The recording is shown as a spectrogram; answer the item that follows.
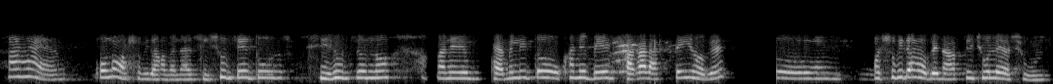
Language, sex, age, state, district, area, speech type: Bengali, female, 30-45, West Bengal, Cooch Behar, rural, conversation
